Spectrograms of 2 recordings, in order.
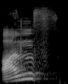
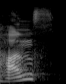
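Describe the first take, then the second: First: The nasal is a full, forceful consonant. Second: The nasal is a full, forceful consonant.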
